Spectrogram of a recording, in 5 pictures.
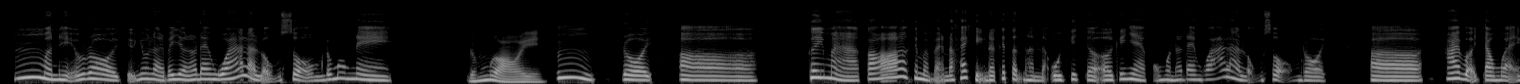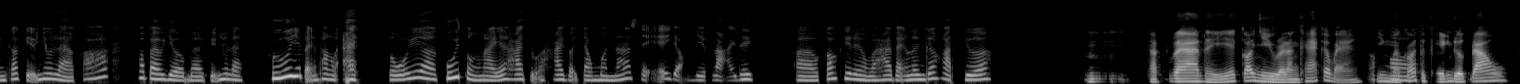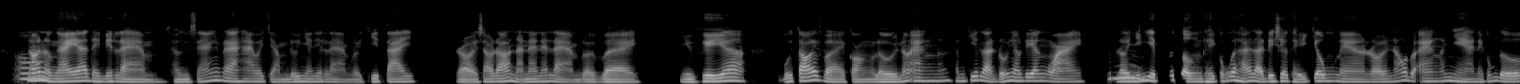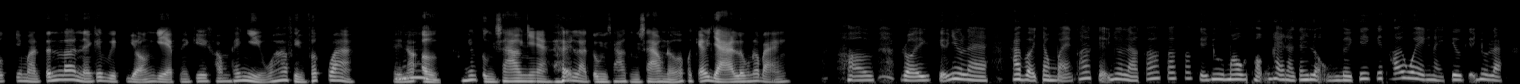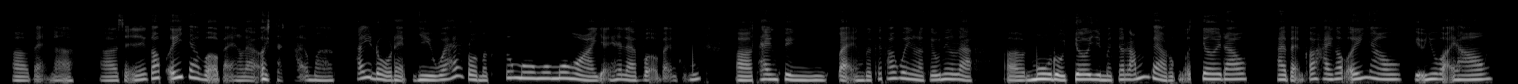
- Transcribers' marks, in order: tapping; laughing while speaking: "thế"; laughing while speaking: "Ừ"
- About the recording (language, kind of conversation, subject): Vietnamese, advice, Bạn nên bắt đầu sắp xếp và loại bỏ những đồ không cần thiết từ đâu?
